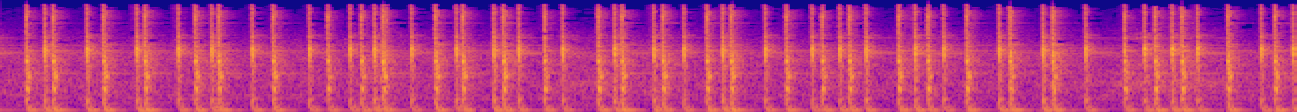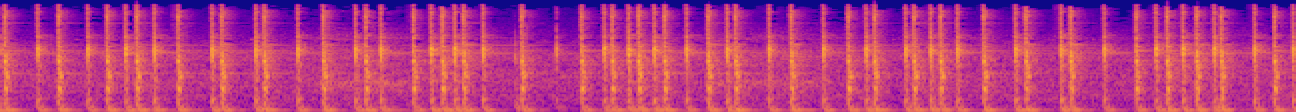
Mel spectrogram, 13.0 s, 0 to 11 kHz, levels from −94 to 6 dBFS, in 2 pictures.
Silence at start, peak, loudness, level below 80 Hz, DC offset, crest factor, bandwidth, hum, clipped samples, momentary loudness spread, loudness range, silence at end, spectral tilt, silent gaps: 0 s; 0 dBFS; -14 LUFS; -34 dBFS; under 0.1%; 16 dB; 11 kHz; none; under 0.1%; 3 LU; 0 LU; 0 s; -1 dB/octave; none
